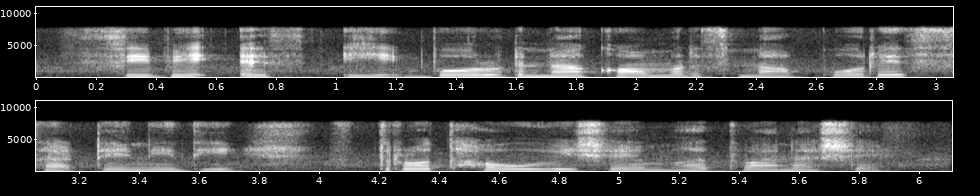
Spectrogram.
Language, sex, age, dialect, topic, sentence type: Marathi, female, 25-30, Northern Konkan, banking, statement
